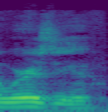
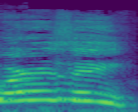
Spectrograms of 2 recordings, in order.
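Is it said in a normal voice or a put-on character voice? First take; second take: normal; put-on. First: It is said in his normal voice. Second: It is said in the Where's Poe voice.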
